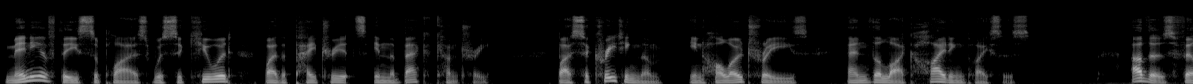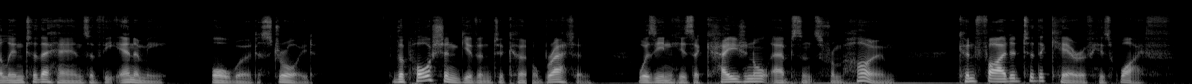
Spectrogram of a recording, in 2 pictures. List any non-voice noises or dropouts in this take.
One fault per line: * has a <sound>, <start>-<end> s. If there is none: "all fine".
* has a dropout, 17.2-17.3 s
